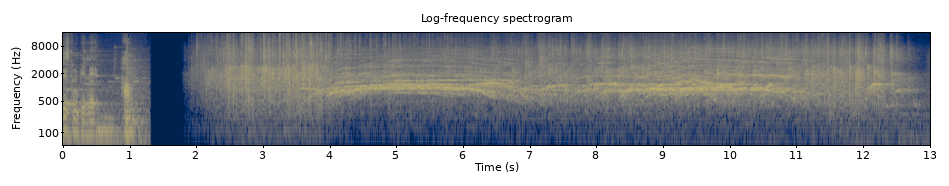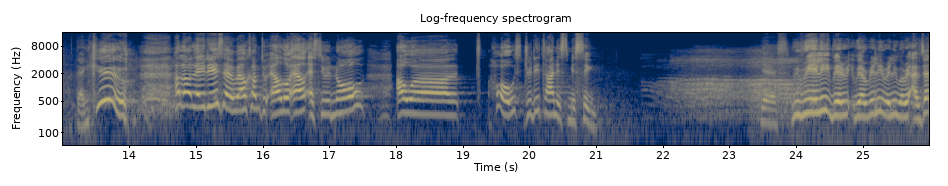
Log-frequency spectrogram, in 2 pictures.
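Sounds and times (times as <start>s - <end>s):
audience applauding: 1.8s - 12.9s
people cheering: 2.5s - 12.9s, 22.1s - 24.0s.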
